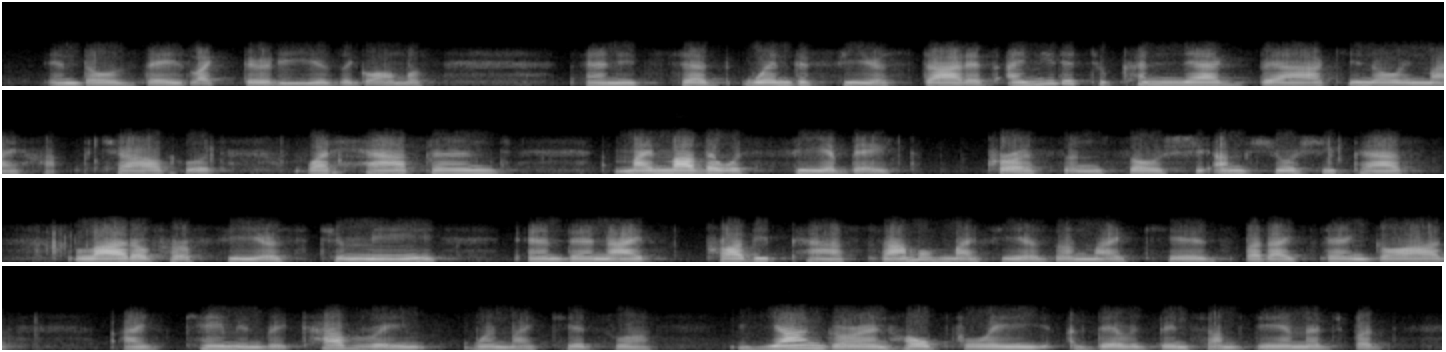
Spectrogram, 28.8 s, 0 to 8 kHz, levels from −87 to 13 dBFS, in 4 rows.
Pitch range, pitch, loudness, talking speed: 175-200 Hz, 185 Hz, -24 LUFS, 165 wpm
